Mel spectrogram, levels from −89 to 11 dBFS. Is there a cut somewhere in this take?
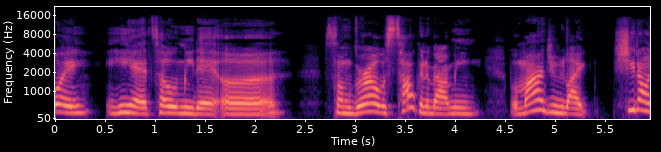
no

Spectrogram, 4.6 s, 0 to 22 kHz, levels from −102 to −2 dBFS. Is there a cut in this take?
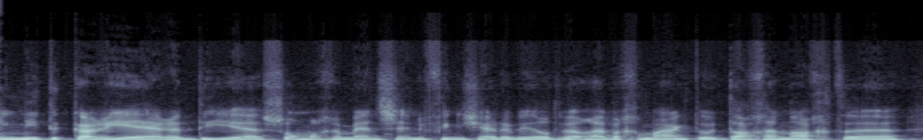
no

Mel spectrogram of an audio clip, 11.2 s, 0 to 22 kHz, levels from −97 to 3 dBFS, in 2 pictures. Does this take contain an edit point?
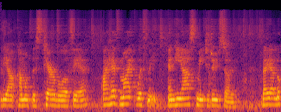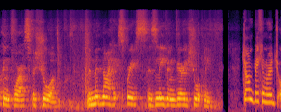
no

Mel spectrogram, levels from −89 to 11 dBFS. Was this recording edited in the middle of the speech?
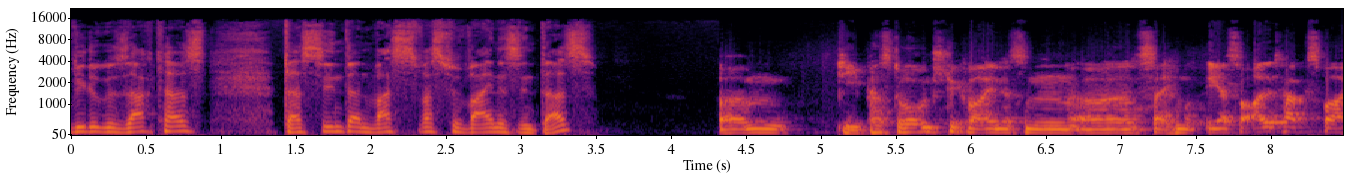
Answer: no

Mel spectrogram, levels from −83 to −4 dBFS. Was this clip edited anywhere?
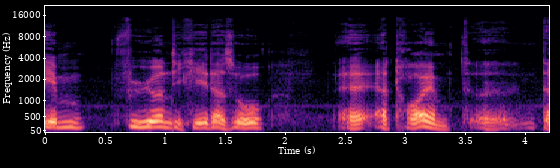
yes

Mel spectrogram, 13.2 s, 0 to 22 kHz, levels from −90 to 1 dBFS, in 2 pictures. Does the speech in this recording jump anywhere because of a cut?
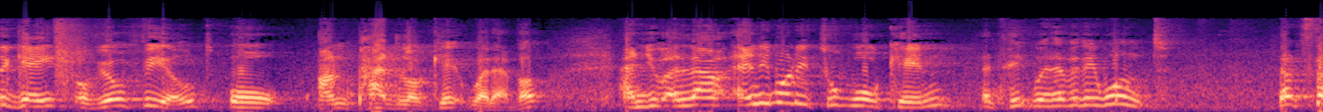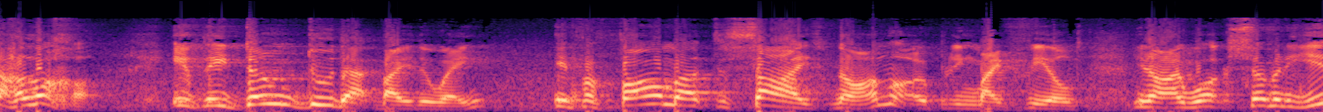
no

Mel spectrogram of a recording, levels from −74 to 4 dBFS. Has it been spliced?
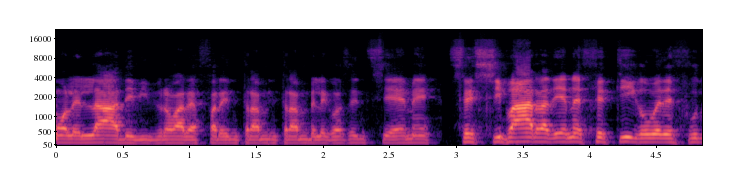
yes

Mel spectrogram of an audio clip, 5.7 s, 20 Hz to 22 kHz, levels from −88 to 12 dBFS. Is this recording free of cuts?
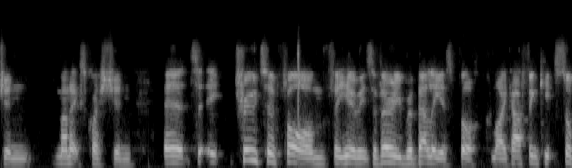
yes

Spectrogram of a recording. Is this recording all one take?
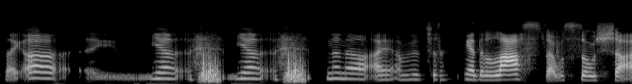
no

